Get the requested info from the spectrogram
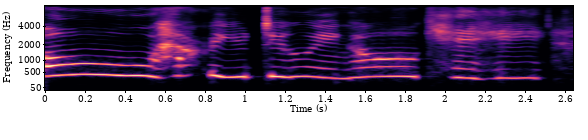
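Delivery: anxious, nervous, very high and very slow. Explaining how nervous people start talking, demonstrating a nervous higher voice. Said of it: "start talking in a higher voice".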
